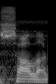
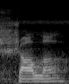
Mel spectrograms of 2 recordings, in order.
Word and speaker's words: Sala: And the Buddha in our story went to, came also, notice, here, stop in the Sala Grove. Sometimes pronounced Shala, but Sala, without the accent.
